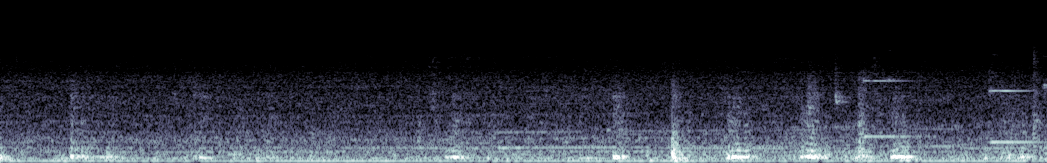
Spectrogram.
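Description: Long Island Rail Road electric commuter train running, heard from inside the car: a steady rumble of wheels on rail with a string of short, irregular thumps from the wheels crossing rail joints, and a few brief faint tones near the end.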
